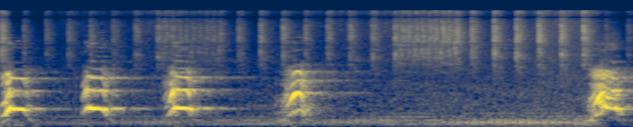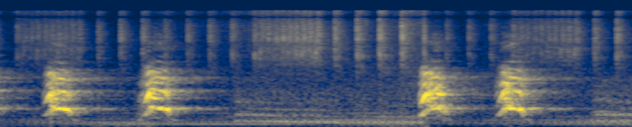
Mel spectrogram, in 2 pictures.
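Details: Female Irish Setter in her backyard barking at a water sprinkler, an unwelcome guest to her; loud harmonic barks in two bursts of four and a final pair, with the rhythmic ticking spray of the sprinkler behind.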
